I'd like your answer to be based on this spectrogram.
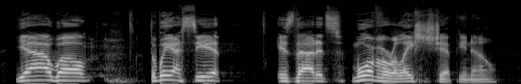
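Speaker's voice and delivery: put-on strong, thick, deep Southern US accent. Retelling a film character's reply: imitating a deep southern accent. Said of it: "with a deep Southern accent".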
